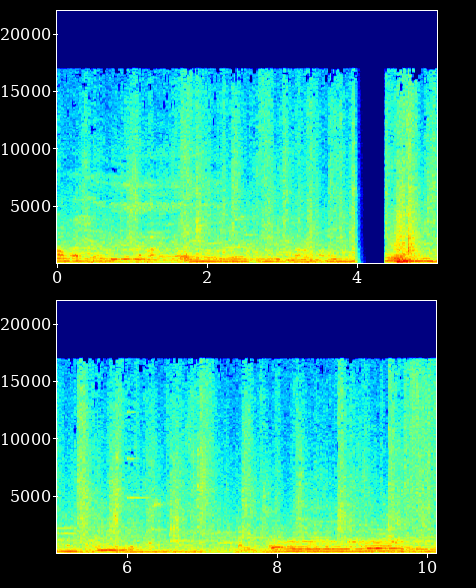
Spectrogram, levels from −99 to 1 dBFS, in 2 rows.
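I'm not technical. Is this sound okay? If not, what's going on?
No. At 3.97 s the sound turns into a fading buzz, then drops to near-silence for about 0.3 s before returning at 4.39 s. This is a long network dropout, likely caused by a stretch of audio that never arrived. The player extended the last bit of sound for roughly 0.4 s while it faded, then had nothing left to play. When the sound resumes, about 0.4 s of the original is simply gone.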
